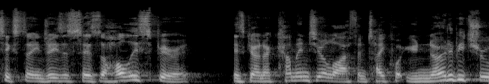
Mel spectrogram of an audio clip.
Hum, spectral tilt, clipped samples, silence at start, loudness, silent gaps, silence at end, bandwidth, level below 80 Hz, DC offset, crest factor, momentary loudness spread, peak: none; -4 dB/octave; under 0.1%; 0 s; -25 LUFS; none; 0 s; 15 kHz; -64 dBFS; under 0.1%; 18 dB; 6 LU; -8 dBFS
